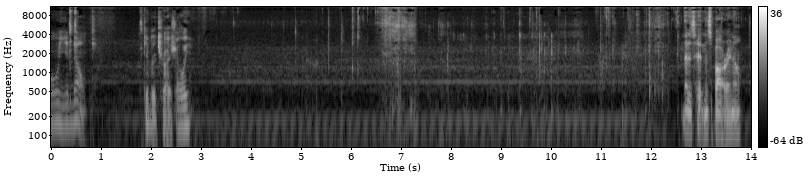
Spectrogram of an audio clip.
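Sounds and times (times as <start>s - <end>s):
steady low hum: 0.0s - 14.0s
quiet chewing: 3.5s - 12.7s.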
